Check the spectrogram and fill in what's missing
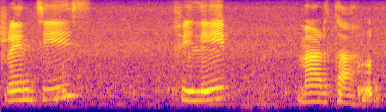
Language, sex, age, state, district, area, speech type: Nepali, female, 30-45, West Bengal, Kalimpong, rural, spontaneous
